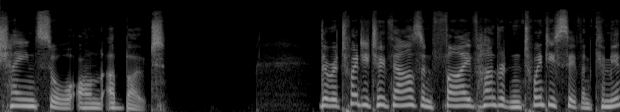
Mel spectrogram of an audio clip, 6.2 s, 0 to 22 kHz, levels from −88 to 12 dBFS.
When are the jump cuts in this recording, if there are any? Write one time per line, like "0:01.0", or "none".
none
